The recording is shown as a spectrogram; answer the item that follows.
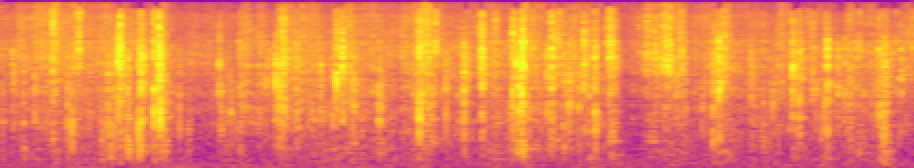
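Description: Paper crinkling and creasing close up while being folded toward the folder for a job binding, a steady run of crisp rustles and sharp crackles with no voices.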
